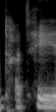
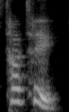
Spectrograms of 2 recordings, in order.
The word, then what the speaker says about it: Taté: with my name is Tate part one that's weird say it one more time I thought you said Katie is it short for Tatiana tater tot rhymes with latte but you're like really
